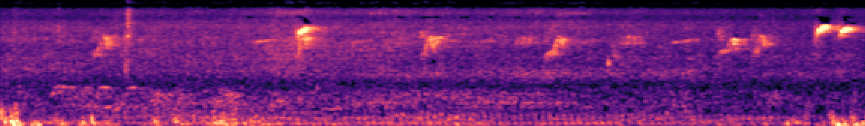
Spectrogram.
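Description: Small birds chirping: short, high chirps repeating every half second or so, over a steady low rumble, with a dull thump at the start and another near the end.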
